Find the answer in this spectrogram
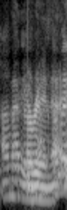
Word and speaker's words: amarena: Amarena. Yes. Change the accent. I think it's Amarena.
